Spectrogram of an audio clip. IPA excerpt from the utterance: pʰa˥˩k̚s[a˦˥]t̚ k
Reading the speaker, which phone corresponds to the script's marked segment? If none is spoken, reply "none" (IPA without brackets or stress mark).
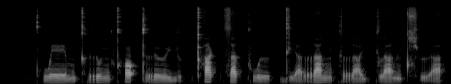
a˦˥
